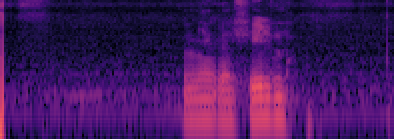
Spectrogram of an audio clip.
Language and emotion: Russian, neutral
